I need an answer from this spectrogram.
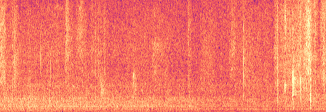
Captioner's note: none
